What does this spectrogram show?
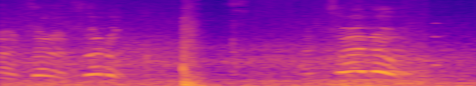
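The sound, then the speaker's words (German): A single sharp thump of a car door slamming as a border police officer brakes an SUV and jumps out with two colleagues, set against a low engine rumble, with raised voices shouting briefly in Spanish before and after it. “bremst den Geländewagen ab, springt mit zwei Kollegen aus dem Auto und ruft auf Spanisch, auf den Boden, auf den Boden.”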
